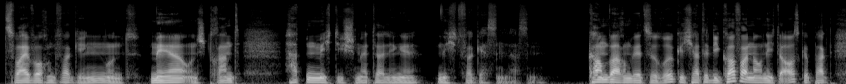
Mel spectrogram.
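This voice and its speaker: A man reading a first-person memoir as an audiobook, telling it in a lively storytelling manner. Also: deep voice, dry recording, studio quality. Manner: lively, storytelling with acted dialogue. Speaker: audiobook reader.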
